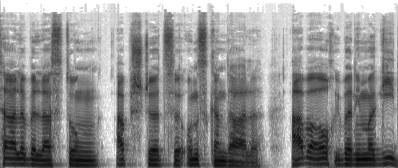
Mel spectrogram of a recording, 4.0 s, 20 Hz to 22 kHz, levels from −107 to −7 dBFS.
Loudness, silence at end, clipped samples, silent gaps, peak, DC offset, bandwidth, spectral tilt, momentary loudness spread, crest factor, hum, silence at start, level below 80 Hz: -16 LUFS; 0 s; under 0.1%; none; 0 dBFS; under 0.1%; 16 kHz; -5.5 dB/octave; 6 LU; 16 dB; none; 0 s; -42 dBFS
